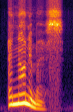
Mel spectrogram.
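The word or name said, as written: anonymous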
